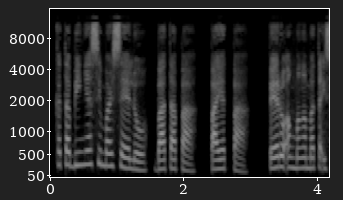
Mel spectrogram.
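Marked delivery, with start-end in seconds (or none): none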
